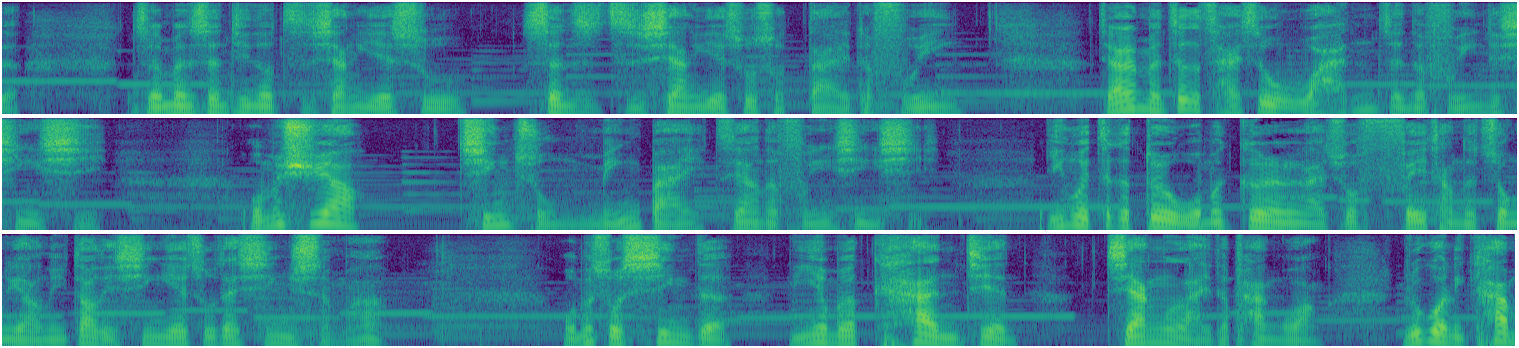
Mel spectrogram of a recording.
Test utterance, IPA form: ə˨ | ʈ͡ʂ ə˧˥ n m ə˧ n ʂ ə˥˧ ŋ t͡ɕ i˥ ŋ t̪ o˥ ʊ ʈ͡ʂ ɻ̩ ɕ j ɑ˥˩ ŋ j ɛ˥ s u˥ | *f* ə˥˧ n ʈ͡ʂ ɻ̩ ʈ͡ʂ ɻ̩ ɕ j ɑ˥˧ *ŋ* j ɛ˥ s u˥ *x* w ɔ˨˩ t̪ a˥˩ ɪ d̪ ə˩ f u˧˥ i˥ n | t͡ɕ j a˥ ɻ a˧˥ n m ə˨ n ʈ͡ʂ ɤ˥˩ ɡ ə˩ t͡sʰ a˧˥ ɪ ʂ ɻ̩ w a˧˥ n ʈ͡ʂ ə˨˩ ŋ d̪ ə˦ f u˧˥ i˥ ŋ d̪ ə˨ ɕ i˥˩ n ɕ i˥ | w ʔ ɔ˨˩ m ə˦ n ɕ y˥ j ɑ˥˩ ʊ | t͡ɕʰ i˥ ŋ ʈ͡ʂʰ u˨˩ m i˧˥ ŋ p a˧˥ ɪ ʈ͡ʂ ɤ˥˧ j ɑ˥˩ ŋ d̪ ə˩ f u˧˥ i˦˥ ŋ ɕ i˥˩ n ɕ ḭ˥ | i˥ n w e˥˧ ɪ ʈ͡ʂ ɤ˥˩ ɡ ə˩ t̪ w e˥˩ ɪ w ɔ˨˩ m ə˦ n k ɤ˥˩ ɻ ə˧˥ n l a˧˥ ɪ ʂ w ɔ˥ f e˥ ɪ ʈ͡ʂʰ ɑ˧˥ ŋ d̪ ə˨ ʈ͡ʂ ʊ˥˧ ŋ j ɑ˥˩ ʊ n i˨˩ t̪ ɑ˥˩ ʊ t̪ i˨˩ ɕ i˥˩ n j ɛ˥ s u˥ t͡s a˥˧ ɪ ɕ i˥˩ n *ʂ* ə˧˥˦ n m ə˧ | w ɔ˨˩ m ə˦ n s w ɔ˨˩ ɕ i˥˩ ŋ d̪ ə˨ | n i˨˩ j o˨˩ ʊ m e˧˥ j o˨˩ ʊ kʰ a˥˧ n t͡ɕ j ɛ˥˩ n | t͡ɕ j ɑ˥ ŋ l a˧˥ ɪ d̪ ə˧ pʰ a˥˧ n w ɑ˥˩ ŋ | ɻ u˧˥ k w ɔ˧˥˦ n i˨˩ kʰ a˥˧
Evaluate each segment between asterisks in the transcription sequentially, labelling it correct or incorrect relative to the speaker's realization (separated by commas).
incorrect, correct, incorrect, correct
